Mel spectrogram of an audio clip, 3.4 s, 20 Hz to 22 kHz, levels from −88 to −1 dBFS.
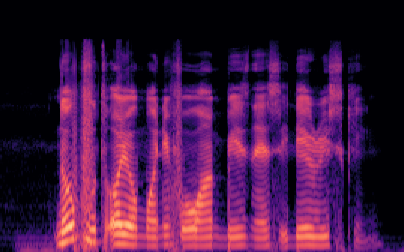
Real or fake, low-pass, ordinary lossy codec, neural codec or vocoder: real; none; none; none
